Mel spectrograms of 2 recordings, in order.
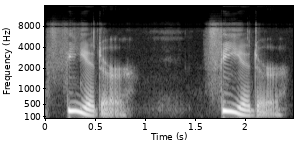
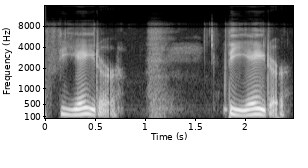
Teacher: most common is stress on the first syllable theater theater however you will hear people say with stress on the second syllable theater theater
